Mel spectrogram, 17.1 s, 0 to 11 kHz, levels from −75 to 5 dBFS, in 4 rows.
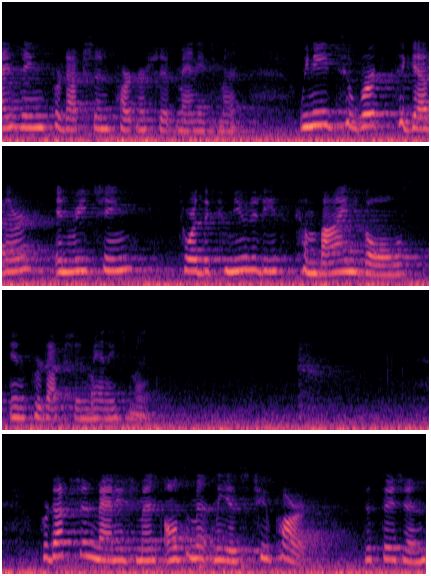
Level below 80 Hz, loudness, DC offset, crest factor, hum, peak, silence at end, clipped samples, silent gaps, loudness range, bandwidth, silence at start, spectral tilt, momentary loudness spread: -36 dBFS; -29 LUFS; under 0.1%; 18 dB; none; -10 dBFS; 0 s; under 0.1%; none; 11 LU; 4.7 kHz; 0 s; -11 dB/octave; 17 LU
